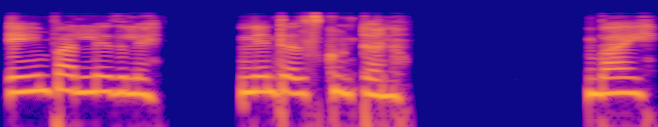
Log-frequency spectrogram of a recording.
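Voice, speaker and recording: An actress as a persistent young wife, slightly high pitch, dull dry audio. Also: female voice, flat delivery, normal speed, mellow, no echo, lightly acted. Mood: earnest. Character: earnest young married woman seeking help. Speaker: actor in a TV serial. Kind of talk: TV serial acting.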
